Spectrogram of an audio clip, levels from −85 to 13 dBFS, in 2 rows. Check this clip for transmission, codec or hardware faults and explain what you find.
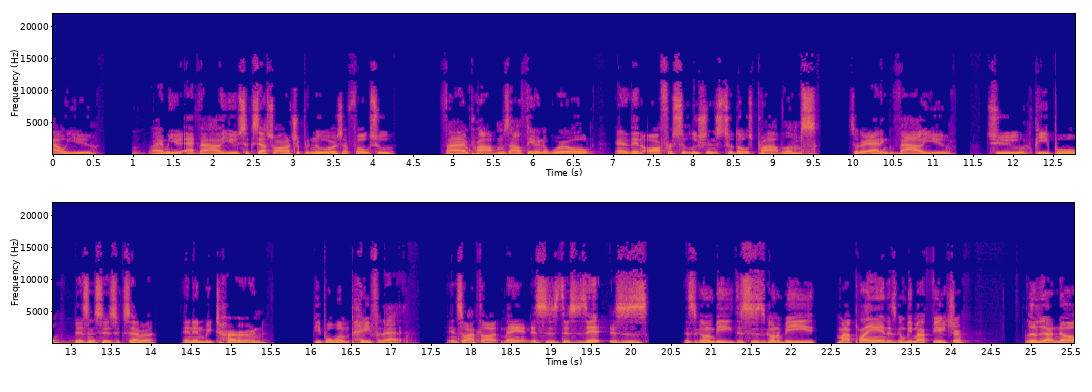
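Two kinds of fault turn up: compressed frames skipped, three times, and a block of digital silence, twice.

Compressed frames skipped at 1.73–1.75 s, 16.45–16.47 s and 24.02 s. Whole coded frames were never played, either lost from the stream or rejected by the decoder as corrupt. Each jump is a multiple of a frame length of 23.2 ms. Roughly 100 ms, about five frames, vanishes at 1.73 s. About 70 ms, around three frames, is lost at each of the other two: between "in return people willing" and "pay for that", and just after "going to be my". At each join the speech lurches forward by the length of the missing frames.

A block of digital silence appears at 2.04 s, just before "successful entrepreneurs are folks", and again at 12.44 s. The output buffer was filled with zeros instead of audio, most plausibly because processing missed its deadline. The gaps last 0.67 ms and 2.67 ms, which fits blocks of 32 and 128 samples. 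With no fade, the sound cuts straight out and back, so each gap is heard as a tick rather than an audible hole.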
